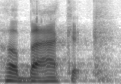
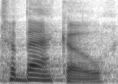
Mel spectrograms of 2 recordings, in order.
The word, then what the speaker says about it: Habakkuk: got a prophet named habakkuk not tobacco habakkuk depending on how you say it in your accent sometimes when you're talking about habakkuk they think you're talking about smoking habakkuk cries out to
